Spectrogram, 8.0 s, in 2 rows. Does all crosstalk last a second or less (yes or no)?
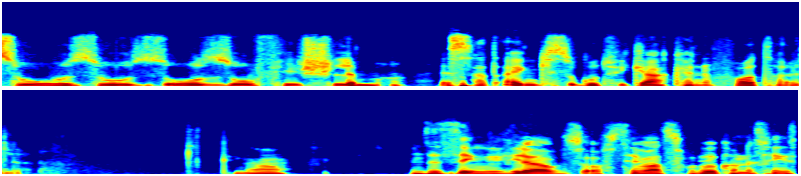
yes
